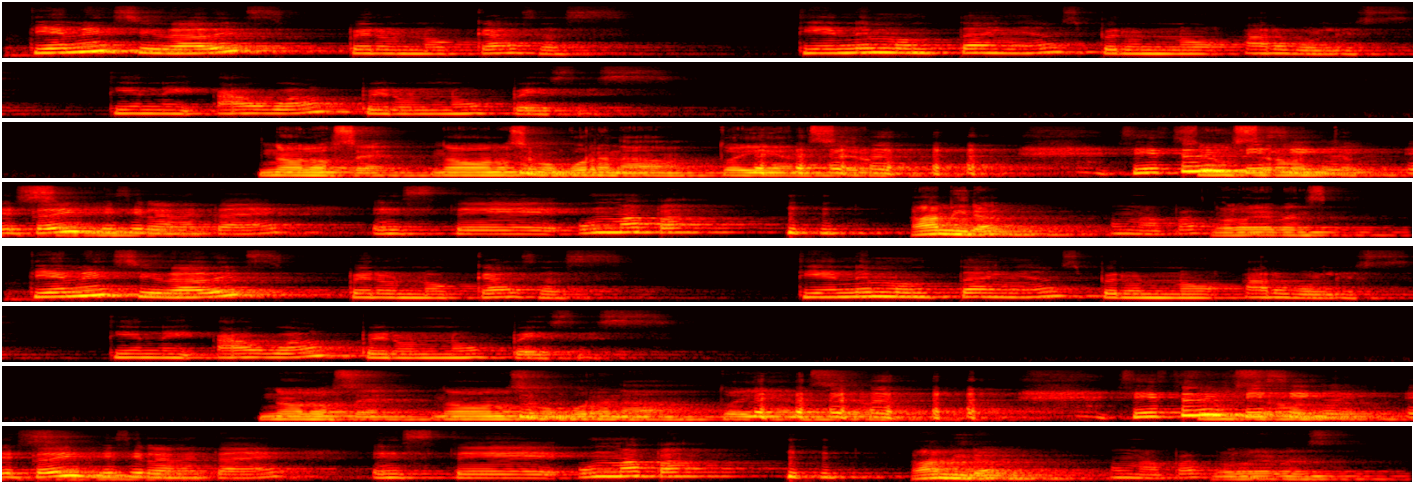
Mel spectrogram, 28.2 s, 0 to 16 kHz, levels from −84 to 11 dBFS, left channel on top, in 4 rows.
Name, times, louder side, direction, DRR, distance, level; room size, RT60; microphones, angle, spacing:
voice 1, 0.1-1.3 1.7-2.9 4.0-6.8 7.6-10.1 16.7-17.0 17.9-22.6 23.0-24.7 25.1-25.4 26.7-27.5, equal, 5° right, 7 dB, 0.3 m, -27 dB
voice 2, 15.4-18.5 20.1-20.9 21.4-21.8 25.7-26.2 27.2-27.8, left 2 dB, 40° left, 8 dB, 0.7 m, -26 dB
8.4 x 5.6 x 7.5 m, 1.5 s
head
